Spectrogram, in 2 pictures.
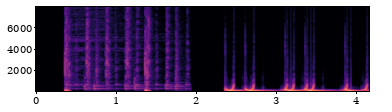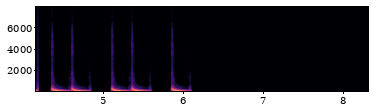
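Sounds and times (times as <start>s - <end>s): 
drum: 0.4s - 6.1s.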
